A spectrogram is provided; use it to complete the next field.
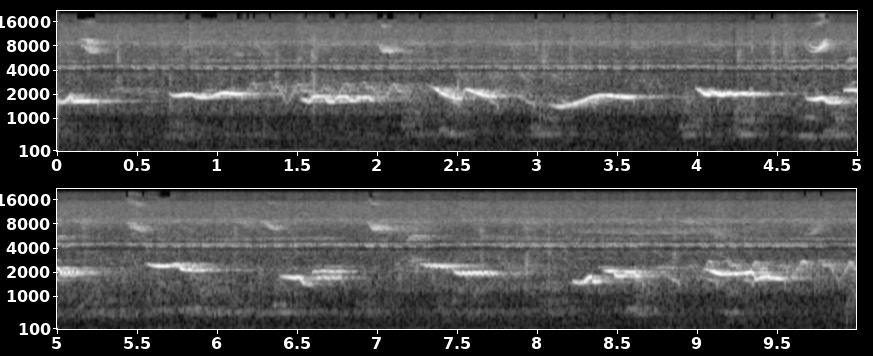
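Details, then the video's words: Wild white-necked thrush recorded live in nature delivering a steady run of whistled phrases, each a short slurred motif, spaced roughly a second apart for ten seconds, with a low hum early on. "SABIÁ DE COLEIRA,LIVRE NA NATUREZA,GRAVAÇÃO AO VIVO"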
